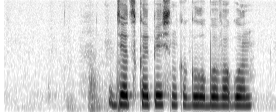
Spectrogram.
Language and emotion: Russian, neutral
